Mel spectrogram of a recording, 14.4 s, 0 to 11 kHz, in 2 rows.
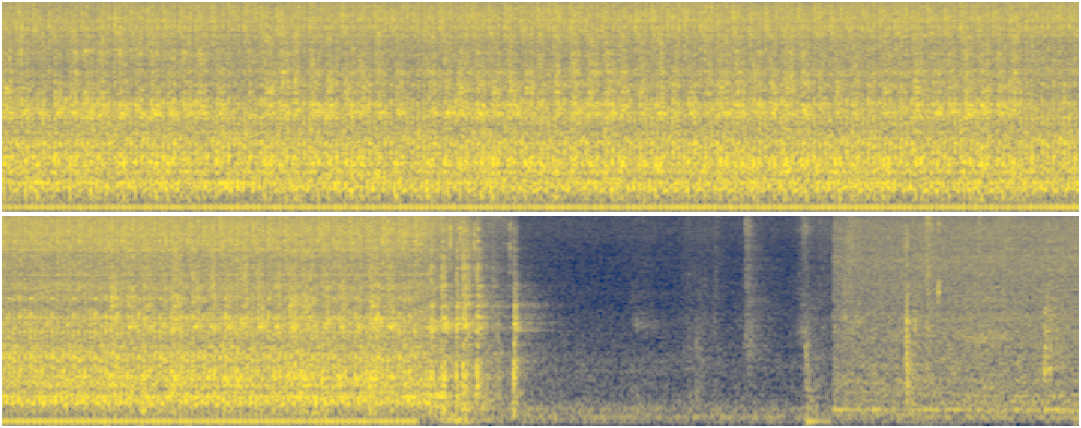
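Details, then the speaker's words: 2006 Jetta TDI with DSG: diesel clatters steadily, then loose metallic rattles as it shuts down; badly worn dual-mass flywheel. "the customer has this 06 jetta with a rattle noise it's a the dsg flywheel has worn out these rattle all the time this is one of the worst ones i've ever heard though"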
